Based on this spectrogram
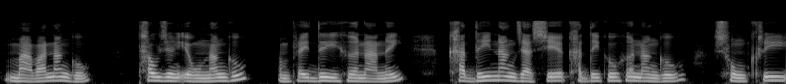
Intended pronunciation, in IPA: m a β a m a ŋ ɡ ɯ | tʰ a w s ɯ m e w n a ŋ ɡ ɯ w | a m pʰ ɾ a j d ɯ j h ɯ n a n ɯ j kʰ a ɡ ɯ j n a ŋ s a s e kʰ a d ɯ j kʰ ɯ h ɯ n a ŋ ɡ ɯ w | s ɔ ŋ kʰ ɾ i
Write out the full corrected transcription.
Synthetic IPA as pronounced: m a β a n a ŋ ɡ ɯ | tʰ a w z ɯ ŋ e w n a ŋ ɡ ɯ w | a m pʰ ɾ a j d ɯ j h ɯ n a n ɯ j kʰ a d ɯ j n a ŋ z a s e kʰ a d ɯ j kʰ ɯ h ɯ n a ŋ ɡ ɯ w | s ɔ ŋ kʰ ɾ i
